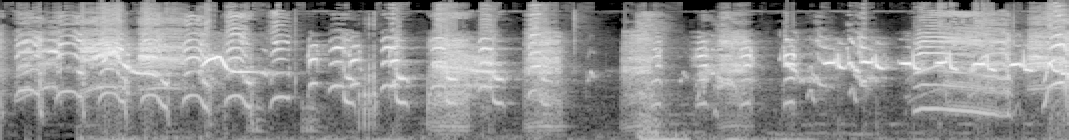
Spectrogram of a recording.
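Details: Nias hill myna delivering a jumble of looping whistles, hoarse rasps and squeaks. The notes are packed closely, and a long wavering whistle closes the phrase.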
